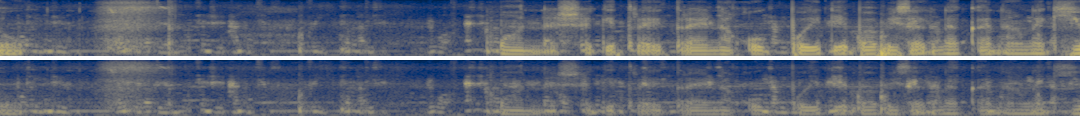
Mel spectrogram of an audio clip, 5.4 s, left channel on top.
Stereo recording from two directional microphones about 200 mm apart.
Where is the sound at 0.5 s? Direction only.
25° left (ahead or behind).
